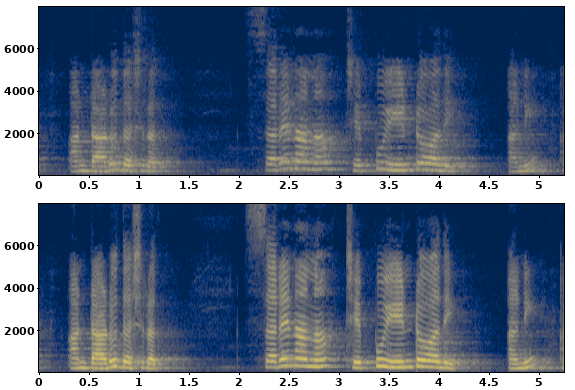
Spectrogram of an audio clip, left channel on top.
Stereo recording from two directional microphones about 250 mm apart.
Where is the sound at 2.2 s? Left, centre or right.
Right.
